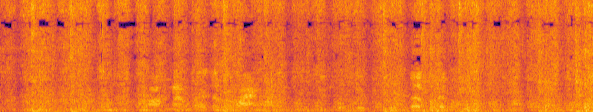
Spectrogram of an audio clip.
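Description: A large plastic bag rustling and scraping as it is pulled down from overhead and handled, in an uneven run of crinkling and rubbing, with voices in the background.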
